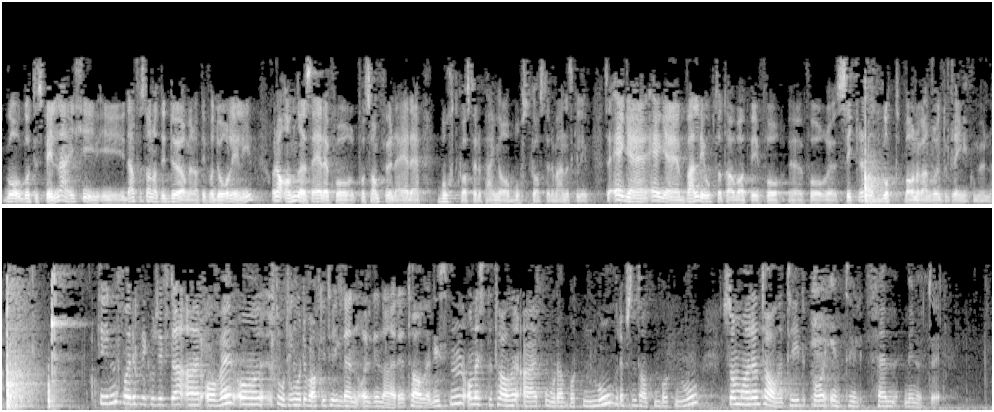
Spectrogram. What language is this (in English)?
Norwegian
